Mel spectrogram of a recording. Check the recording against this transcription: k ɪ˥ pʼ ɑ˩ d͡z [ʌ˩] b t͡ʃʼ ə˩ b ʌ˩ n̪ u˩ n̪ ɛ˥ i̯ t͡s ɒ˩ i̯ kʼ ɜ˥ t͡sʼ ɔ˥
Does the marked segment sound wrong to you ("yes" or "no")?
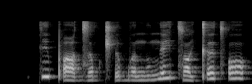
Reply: no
